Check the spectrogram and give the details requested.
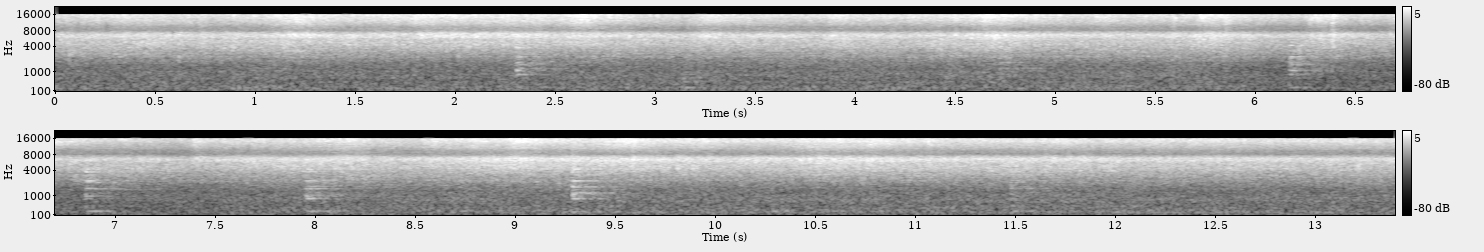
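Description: Chicken pieces sizzling on a round steel plate over a gas burner, a steady hiss. A few light clicks of metal tongs lifting the pieces off come through it.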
